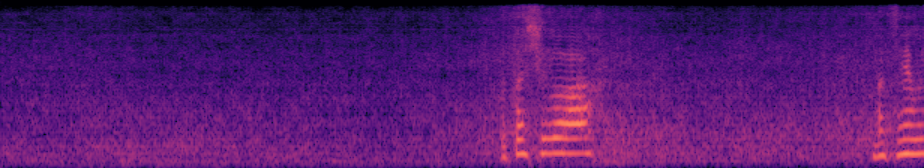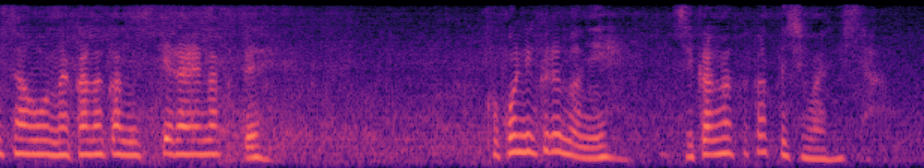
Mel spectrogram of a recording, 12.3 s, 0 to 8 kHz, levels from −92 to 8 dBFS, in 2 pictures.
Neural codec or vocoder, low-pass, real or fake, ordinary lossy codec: codec, 24 kHz, 6 kbps, HILCodec; 7.2 kHz; fake; none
